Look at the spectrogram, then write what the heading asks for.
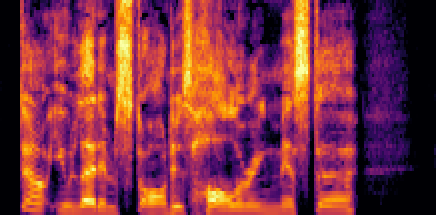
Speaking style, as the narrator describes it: hailed from afar the accident case in a distressed, angry shout that came ringing between the walls like a quavering call down a tunnel

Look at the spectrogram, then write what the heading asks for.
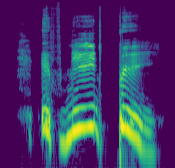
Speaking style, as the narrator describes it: Gabriel spat

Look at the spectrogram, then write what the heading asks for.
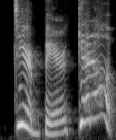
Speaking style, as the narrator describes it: Mouse shouts in his ear

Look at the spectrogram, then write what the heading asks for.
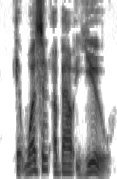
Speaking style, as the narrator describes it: Trip said

